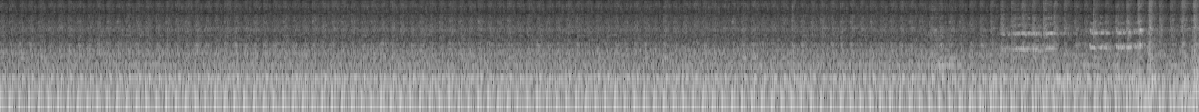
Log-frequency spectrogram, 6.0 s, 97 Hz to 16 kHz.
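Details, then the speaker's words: Craftsman LT3000 riding mower, single-cylinder, after valve adjustment (said to have rod knock, owner suspected valves): steady even chug at settled idle, no ticking; problem fixed, running healthy. "I think it's more working pretty good seems like we got our problem fixed"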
